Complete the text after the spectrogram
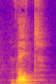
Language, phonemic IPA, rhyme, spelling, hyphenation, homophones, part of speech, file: Dutch, /ʋɑt/, -ɑt, wat, wat, wad / watt, pronoun / determiner / adverb, Nl-wat.ogg
- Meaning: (pronoun) what: 1. e.g. (1) asking for a subject complement; (2) asking for a sentence object 2. e.g. (1) as the object of a sentence; (2) ditto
